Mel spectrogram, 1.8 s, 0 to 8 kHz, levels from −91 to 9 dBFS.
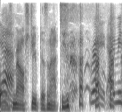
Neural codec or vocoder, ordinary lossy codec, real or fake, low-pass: none; MP3, 48 kbps; real; 7.2 kHz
